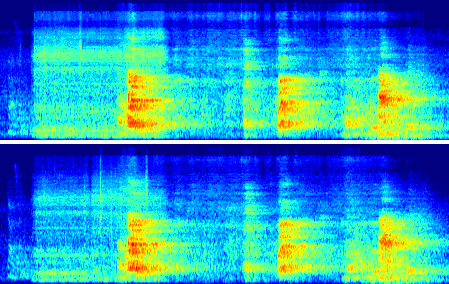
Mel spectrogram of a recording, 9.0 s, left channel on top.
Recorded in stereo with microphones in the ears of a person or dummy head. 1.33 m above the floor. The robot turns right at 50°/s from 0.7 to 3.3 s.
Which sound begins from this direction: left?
A dog barking, at 2.4 s.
